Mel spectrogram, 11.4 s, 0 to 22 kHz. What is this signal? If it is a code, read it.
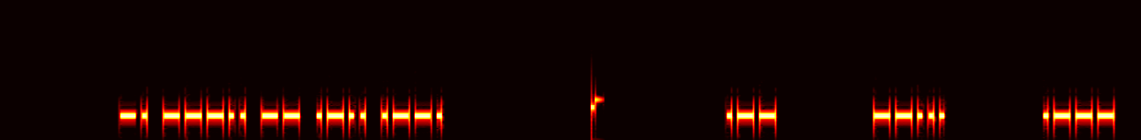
Morse code, heard as a keyed tone, about 22 wpm, spaced as for 14 wpm, 700 Hz. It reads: N8MLP W7J
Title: USA Call Signs - 5 Characters - 6x Character Spacing - 22wpm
